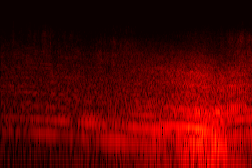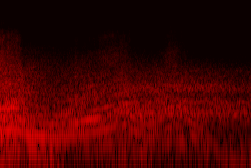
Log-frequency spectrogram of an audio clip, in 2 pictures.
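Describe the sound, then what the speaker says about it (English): Race truck doing a wall burnout at Kentucky Speedway in iRacing, a droning engine roar with tire noise that swells to a loud peak midway then eases off, running steadily throughout. "We're going to watch the burnout"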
